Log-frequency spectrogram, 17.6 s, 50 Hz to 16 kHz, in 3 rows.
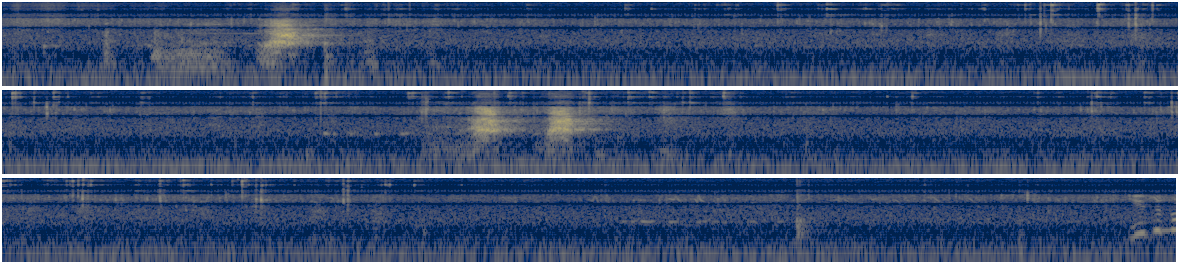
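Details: Dog herding squirrels, October 20, 2014: long quiet stretches of outdoor ambience broken by a single sharp bark early on and a close pair of barks later, with faint distant sounds in between.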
